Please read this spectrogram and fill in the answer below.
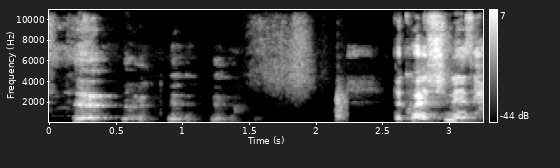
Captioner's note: laughing in background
